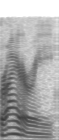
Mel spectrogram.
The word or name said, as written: briary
